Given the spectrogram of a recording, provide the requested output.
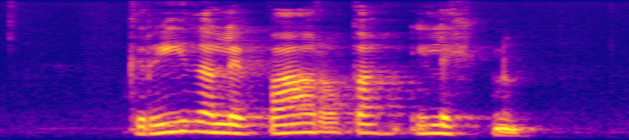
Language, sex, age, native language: Icelandic, female, 60-69, Icelandic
